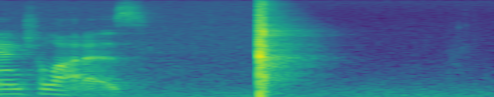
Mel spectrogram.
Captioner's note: clap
